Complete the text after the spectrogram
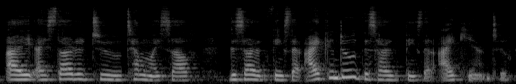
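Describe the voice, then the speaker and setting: A woman's voice: mid-range voice, normal speed, gravelly, slight background noise. A middle-aged woman from Ethiopia hosting a casual live stream, talking earnestly to viewers with many fillers and restarts. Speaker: Facebook Live motivational host.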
